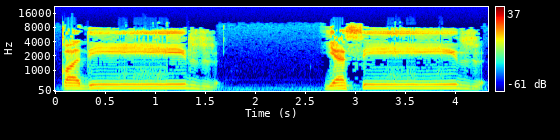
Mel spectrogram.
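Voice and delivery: long drawn Quranic vowels; slow recitation. Shown as a demonstration. Teacher recites examples of the thin ر, very slow. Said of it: "مانند".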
